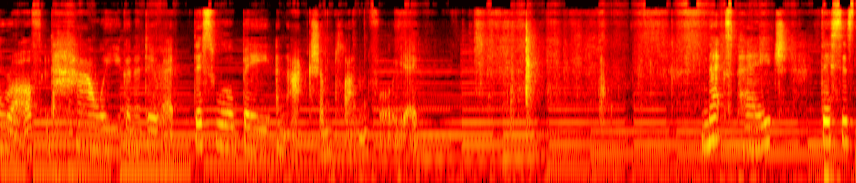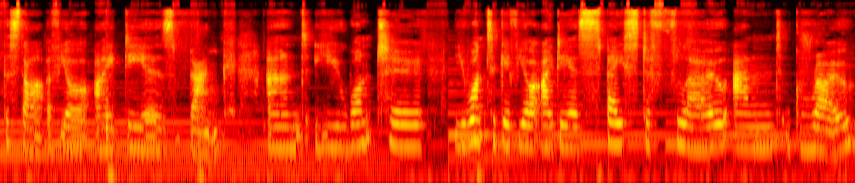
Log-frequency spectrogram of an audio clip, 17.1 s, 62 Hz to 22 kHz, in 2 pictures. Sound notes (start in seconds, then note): 4.6 paper rustling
